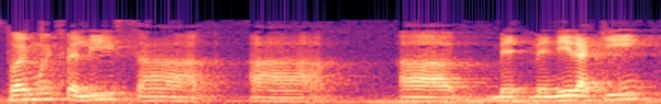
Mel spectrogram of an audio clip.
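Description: A man's voice: mid-range voice, lively intonation, slow pace, vocal fry. Hesitant male interpreter in a roomy space. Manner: hesitant, many fillers and restarts. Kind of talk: live consecutive interpreting. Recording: roomy lo-fi recording with faint noise.

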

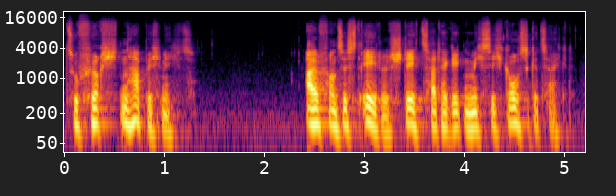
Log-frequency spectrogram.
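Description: A man acting a proud, wounded and stubborn court poet in a classical verse radio play, speaking in formal, measured declamation with a husky voice. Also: on the low side. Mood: proud, insistent.

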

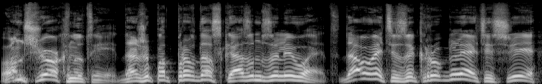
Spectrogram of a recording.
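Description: A man's voice: high-pitched, very animated, a little slow, fairly bright tone, no room sound, studio quality, voice pushed up, exaggerated voice. A man voicing an irritable, brusque henchman leader in an audiobook. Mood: agitated.

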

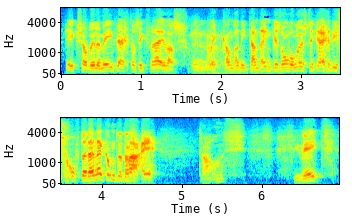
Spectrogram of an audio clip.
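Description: A proud, pig-headed factory owner in a radio drama, belligerent and rather high in voice. It sounds muffled, with light hiss from an old recording. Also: male voice, animated, a little fast. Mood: fierce, urging. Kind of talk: Dutch radio drama acting.

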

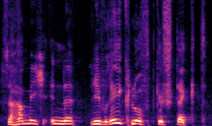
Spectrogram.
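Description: Sly, eager would-be pirate servant. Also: male voice, high voice, unhurried, a little mellow. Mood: aggrieved. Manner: emphatic, folksy, conspiratorial. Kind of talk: 1970s German radio drama acting.

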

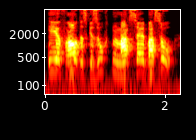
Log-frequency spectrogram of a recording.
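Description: Sharp, terse police dispatcher. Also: medium pitch, steady tone, brisk. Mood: official. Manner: terse, formal, impersonal. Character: clipped, official police dispatcher reading a wanted bulletin. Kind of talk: German radio play bulletin reading.

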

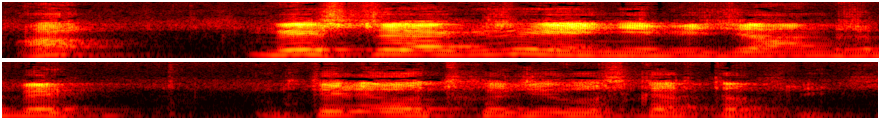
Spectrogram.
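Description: A man's voice: on the high side, normal speed, bright, forceful tone. A man playing a grumbling, teasing village farmer with repeated hesitations in a rural radio drama.

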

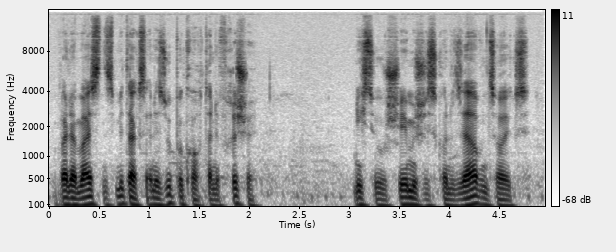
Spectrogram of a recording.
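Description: A man's voice: a little mellow, slight background noise, lightly acted. A man playing a brooding, resentful painter. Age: late 30s. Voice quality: low, brooding, bitter inner monologue. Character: brooding resentful house painter, 38, lonely and suspicious. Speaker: protagonist narrating his life. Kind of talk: radio drama monologue.

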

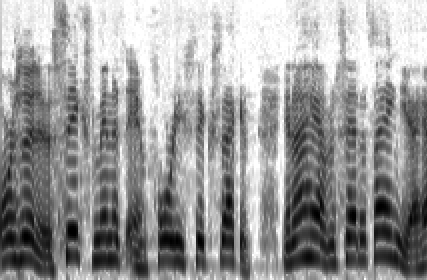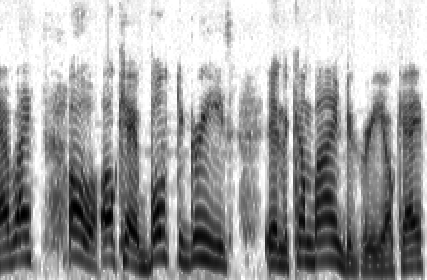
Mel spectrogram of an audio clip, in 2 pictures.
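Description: An American man hosting a solo comedy show in a folksy, rambling, repetitive way, drifting between digressions and mock sales pitches. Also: dry recording. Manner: folksy, digressive, repetitive, loses his thread. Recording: muffled, thin phone-like radio sound.

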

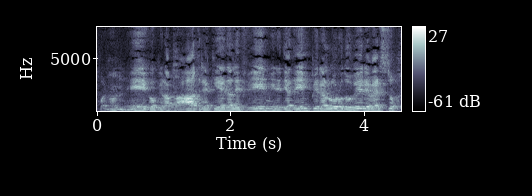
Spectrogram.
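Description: Casting: a scornful, declamatory satirical orator for radio theatre, bright and cutting, heard from afar in a reverberant space. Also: female voice, low voice, little pitch movement, normal speed. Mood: mocking, sardonic. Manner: declamatory, swinging from hushed sneering to shouted outbursts. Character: scornful, vehement satirical orator denouncing tyranny. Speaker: stage and radio actor. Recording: echoey hall, distant mic, faint noise.

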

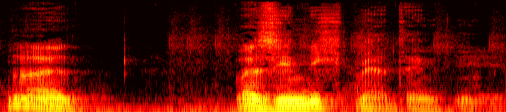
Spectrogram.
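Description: Commanding deep-voiced police boss. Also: male voice, wildly swooping pitch, slow pace, gravelly, a little mellow, slightly rough, exaggerated voice. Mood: reproving. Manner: commanding, reproving. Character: exasperated, condescending male police superior. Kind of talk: crime radio play acting.

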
